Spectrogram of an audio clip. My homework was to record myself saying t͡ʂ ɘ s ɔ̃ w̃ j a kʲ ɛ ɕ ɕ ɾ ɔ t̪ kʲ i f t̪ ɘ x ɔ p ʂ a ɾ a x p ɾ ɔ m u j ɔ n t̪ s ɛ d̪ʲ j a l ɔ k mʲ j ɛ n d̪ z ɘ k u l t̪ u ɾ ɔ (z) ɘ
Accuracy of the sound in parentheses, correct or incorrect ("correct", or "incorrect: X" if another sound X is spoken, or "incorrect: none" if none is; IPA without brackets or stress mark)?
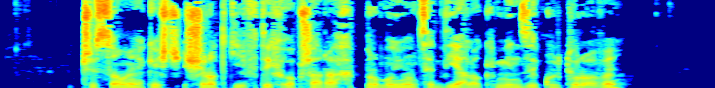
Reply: incorrect: v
